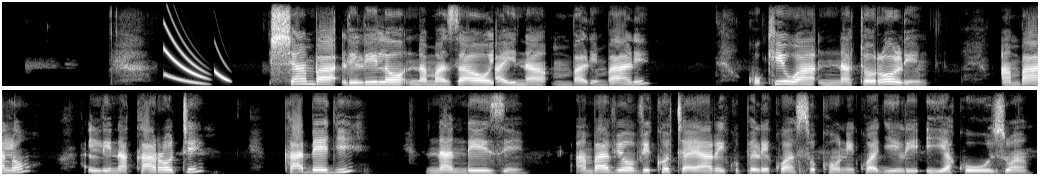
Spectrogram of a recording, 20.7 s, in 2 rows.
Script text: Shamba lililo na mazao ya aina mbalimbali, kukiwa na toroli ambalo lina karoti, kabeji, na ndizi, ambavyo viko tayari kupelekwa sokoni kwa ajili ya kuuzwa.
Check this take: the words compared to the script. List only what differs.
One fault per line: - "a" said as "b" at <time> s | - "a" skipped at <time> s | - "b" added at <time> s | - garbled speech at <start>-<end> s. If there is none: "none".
- "ya" skipped at 4.9 s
